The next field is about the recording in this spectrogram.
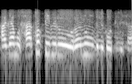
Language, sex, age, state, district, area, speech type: Odia, male, 45-60, Odisha, Nabarangpur, rural, conversation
